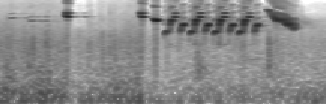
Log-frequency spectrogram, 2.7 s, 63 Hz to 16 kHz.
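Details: Competition recording of European goldfinch song from the 2016 world championship: a few isolated high ticks, then a rapid tinkling series of about eight chirps ending in a harsh, buzzy falling note.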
